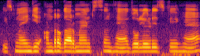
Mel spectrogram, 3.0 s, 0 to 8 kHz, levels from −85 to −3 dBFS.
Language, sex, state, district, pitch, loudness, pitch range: Hindi, female, Haryana, Jhajjar, 185 Hz, -17 LUFS, 175-185 Hz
